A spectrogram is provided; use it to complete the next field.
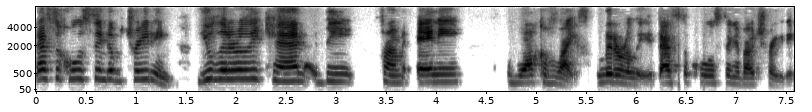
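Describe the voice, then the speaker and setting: An animated, high-pitched woman with an American accent, her pitch swinging very widely at a moderate pace. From United States. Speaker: trading educator. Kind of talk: webinar presentation. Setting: online video event.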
